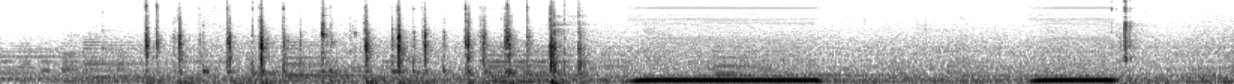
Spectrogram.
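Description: Computer keyboard typing in quick clicks for about two seconds. Then a phone rings twice with a steady low buzzing tone, first a buzz of about a second, then a shorter one, and these are the loudest sounds.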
